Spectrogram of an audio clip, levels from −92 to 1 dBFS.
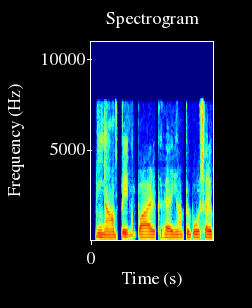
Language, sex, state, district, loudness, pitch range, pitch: Hindi, female, Haryana, Charkhi Dadri, -15 LUFS, 170-180 Hz, 175 Hz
